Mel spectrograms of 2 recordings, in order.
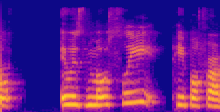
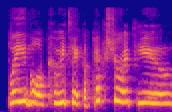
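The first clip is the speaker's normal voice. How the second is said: higher, louder eager ask; excited request; 8 semitones higher, 4 dB louder than usual. Retold or imitated. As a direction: ask like a thrilled fan meeting a star. Asking a celebrity rabbi for photo.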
